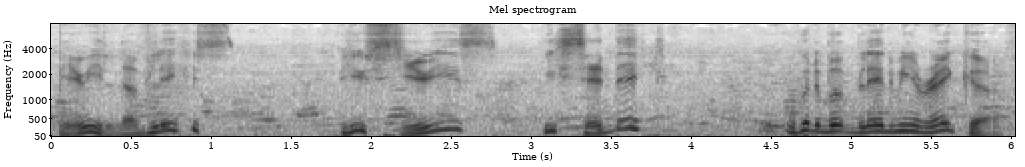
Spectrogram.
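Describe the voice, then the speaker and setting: A man playing a chummy, excitable male veteran wrestler who blurts out questions and calls people brother. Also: on the high side, unhurried, crowd noise, exaggerated voice. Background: music underneath.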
